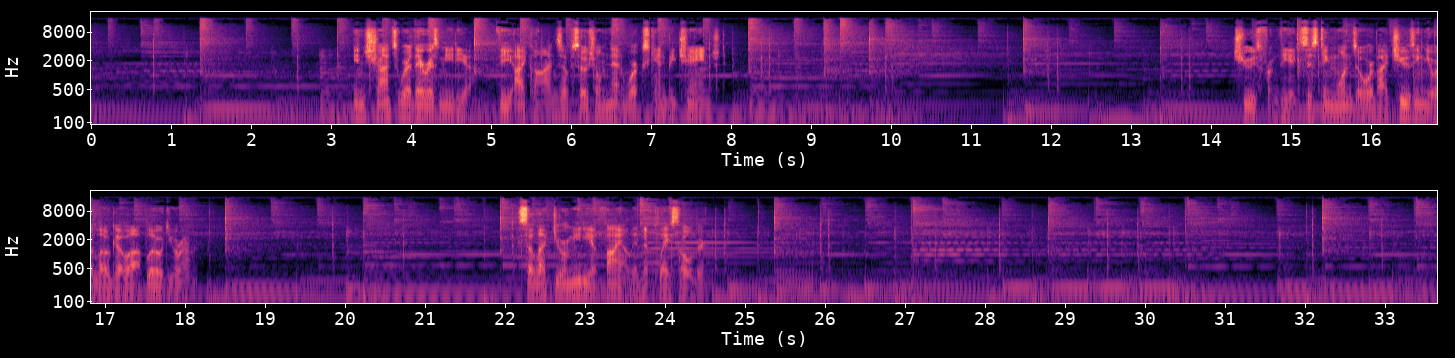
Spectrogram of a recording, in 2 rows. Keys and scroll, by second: 10.1 Up, 10.9 Return.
